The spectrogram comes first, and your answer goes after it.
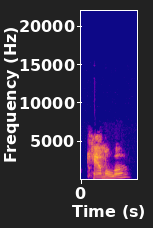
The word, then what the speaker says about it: Kamala: to pronounce her name Kamla Harris that's the proper pronunciation canola camel oh so she's Pamela except with the K yes okay camel so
